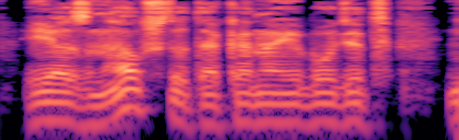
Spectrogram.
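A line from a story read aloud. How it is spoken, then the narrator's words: Quiet reply. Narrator (Russian): негромко ответил Холт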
